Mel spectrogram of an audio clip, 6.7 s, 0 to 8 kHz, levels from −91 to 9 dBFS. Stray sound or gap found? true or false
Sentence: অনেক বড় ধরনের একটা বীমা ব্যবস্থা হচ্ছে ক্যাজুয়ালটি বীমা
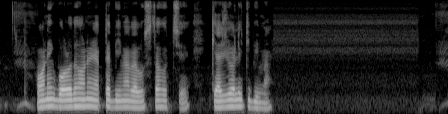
false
